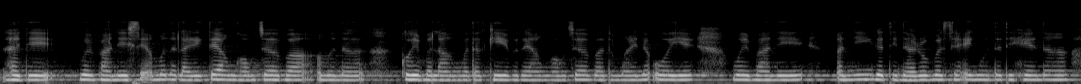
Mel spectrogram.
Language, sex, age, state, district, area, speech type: Manipuri, female, 18-30, Manipur, Kakching, urban, spontaneous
